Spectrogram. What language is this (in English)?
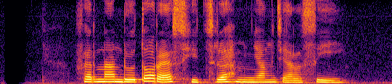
Javanese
